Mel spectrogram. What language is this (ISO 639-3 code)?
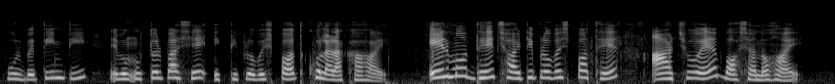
ben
